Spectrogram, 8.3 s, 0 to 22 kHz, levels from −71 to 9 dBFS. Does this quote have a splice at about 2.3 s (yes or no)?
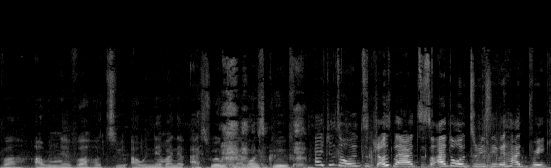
no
